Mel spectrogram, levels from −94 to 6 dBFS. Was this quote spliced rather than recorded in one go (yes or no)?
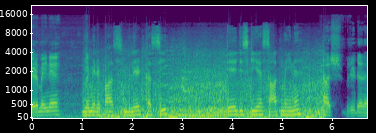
yes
